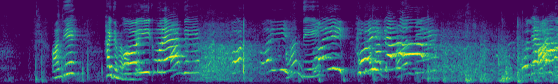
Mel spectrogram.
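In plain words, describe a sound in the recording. A young woman talks loudly with animation.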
